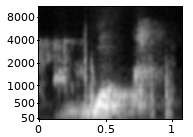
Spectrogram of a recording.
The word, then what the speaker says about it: walk: can see so we have work walk the pronunciation is like this walk walk the same happens with talk talk the most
